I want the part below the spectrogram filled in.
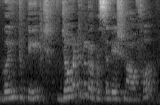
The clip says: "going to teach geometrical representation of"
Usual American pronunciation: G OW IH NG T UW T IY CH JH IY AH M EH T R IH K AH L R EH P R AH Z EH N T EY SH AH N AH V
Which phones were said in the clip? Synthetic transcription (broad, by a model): G OW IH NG T UW T IY CH JH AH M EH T IH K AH L R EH P R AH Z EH N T EY SH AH N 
